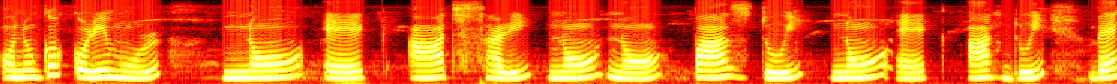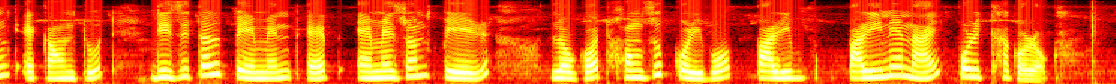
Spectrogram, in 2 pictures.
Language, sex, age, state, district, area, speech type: Assamese, female, 18-30, Assam, Sivasagar, rural, read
